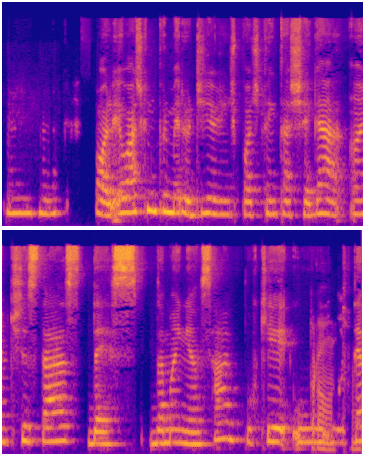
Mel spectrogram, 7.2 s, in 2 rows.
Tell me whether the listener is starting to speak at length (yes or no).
no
